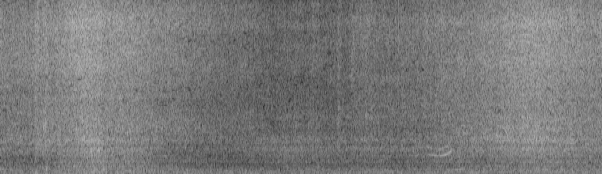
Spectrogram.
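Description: Small waves breaking and washing up the sand, swelling about a second in and again near the end, with wind rumbling on the microphone.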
